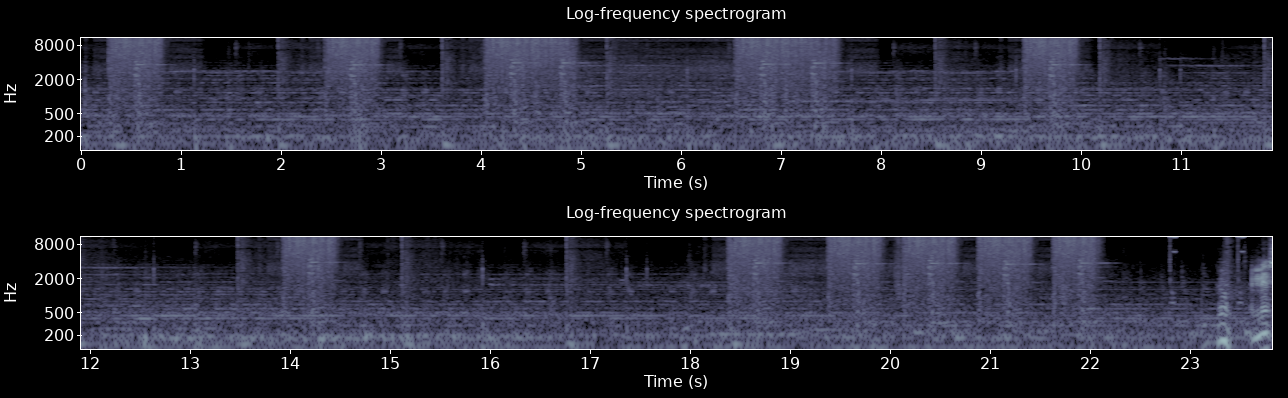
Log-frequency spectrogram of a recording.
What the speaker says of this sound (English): let's try welding this up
